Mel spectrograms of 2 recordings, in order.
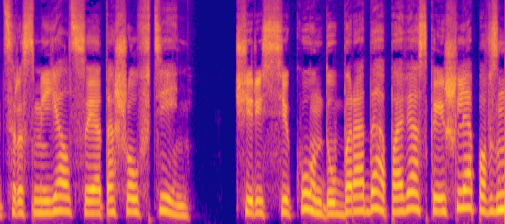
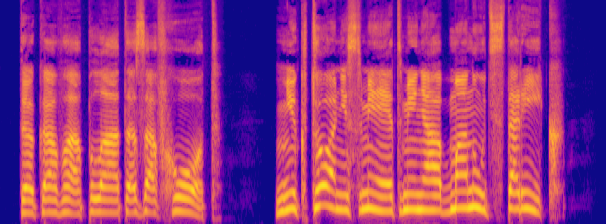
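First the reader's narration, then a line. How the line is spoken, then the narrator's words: Menacing growl. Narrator (Russian): прорычал бандит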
